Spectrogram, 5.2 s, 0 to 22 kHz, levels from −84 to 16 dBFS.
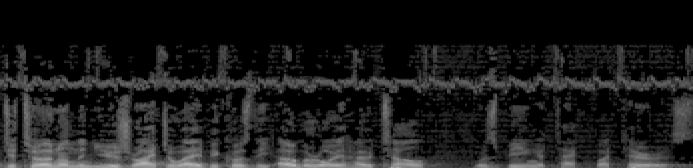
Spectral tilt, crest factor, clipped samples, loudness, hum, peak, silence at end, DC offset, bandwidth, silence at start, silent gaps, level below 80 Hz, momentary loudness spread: -5.5 dB/octave; 16 dB; under 0.1%; -23 LUFS; none; -8 dBFS; 0 s; under 0.1%; 16 kHz; 0 s; none; -40 dBFS; 15 LU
